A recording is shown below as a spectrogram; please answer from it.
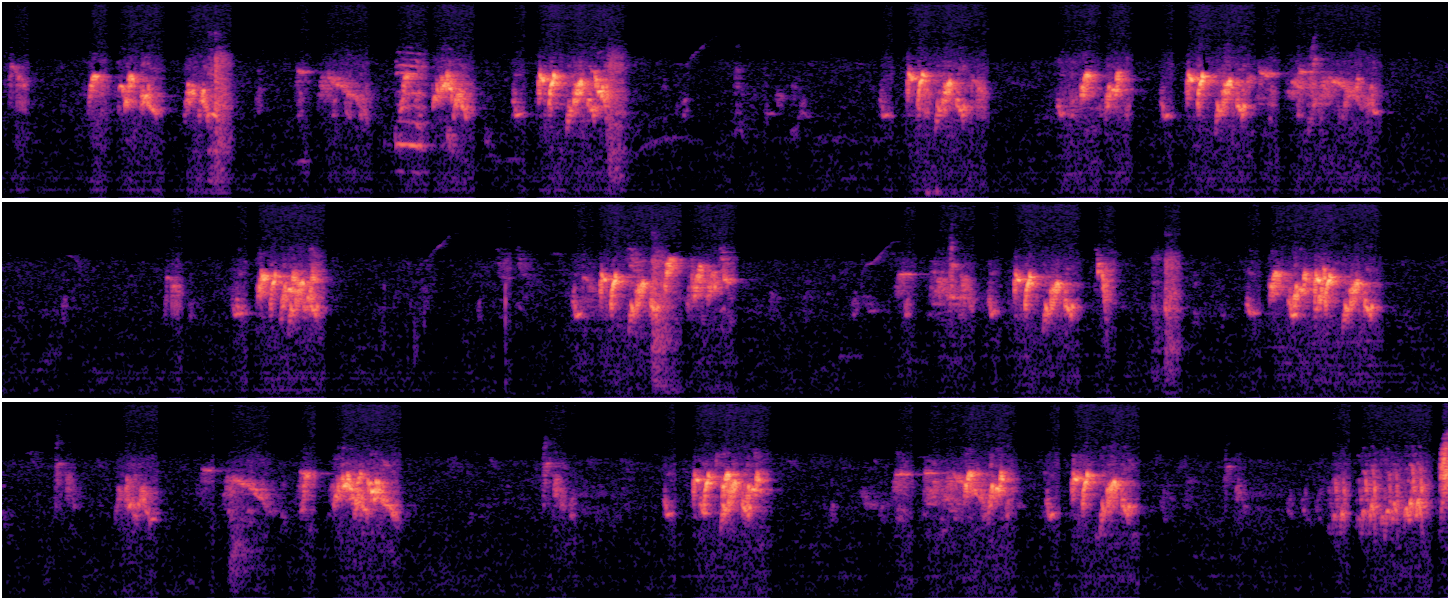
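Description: Red-whiskered bulbul singing: short phrases of a few notes, repeated every second or two with brief gaps between them.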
